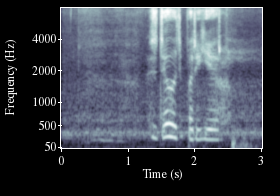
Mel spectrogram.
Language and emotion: Russian, sad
